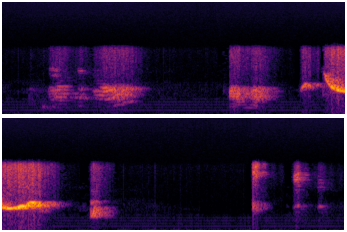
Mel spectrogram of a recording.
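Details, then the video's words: African grey parrot kept in Sukkur, Pakistan, producing voice-like mumbled syllables and a loud gliding whistle that falls then levels off, followed by a few soft clipped sounds in a quiet room. "African gray talking video"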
